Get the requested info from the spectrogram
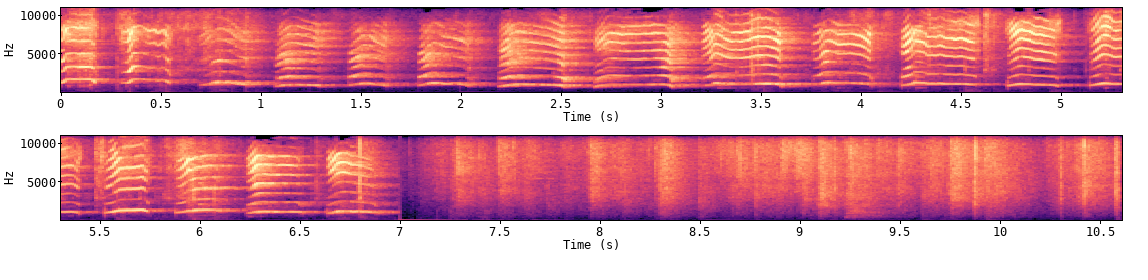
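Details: Border Collie puppies, four weeks old, beside their mother Nova, a Finnish champion: a rapid run of harmonic whining yelps about twice a second for seven seconds, then only rustling and shuffling noise.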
